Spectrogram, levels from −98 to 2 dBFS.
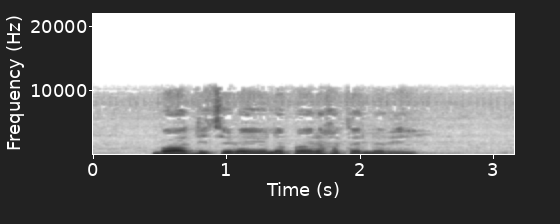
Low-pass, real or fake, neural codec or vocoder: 10.8 kHz; real; none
